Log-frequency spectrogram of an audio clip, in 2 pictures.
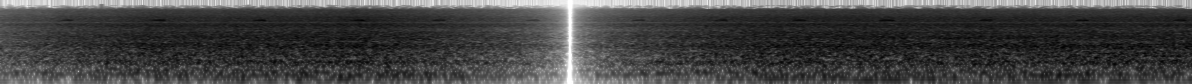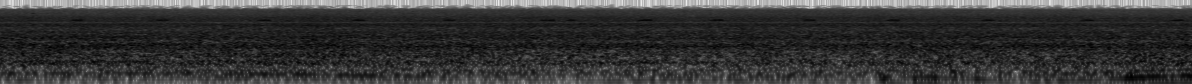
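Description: Steady rush of a swollen, muddy river: an even wash of water noise that fades out and back in about seven seconds in.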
